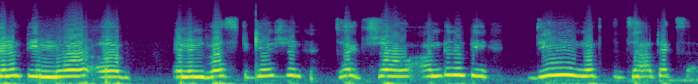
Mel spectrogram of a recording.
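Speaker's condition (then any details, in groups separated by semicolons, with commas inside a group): Cerebral palsy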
